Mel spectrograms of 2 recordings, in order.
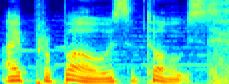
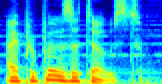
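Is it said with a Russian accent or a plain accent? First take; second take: Russian accent; plain accent. First: It is said with a put-on Russian accent. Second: It is said in the speaker's normal accent.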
